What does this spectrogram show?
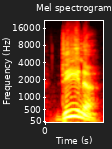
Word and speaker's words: Dina: It's just Deanna. Deanna, am I saying it right? Dina.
